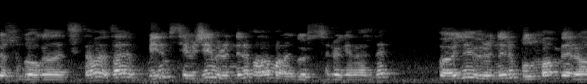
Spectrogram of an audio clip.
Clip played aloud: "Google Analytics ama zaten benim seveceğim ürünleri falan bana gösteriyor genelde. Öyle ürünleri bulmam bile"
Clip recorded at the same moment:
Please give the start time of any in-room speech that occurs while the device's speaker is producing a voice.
none

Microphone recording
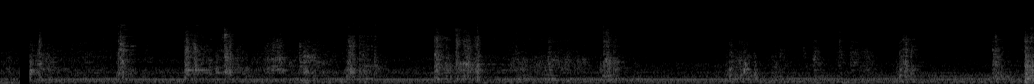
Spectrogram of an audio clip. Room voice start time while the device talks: none

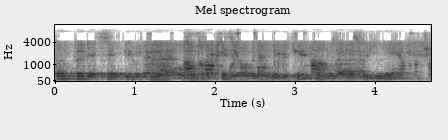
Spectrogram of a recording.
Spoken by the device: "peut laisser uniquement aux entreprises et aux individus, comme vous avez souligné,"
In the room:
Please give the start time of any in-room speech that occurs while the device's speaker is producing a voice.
1.1 s

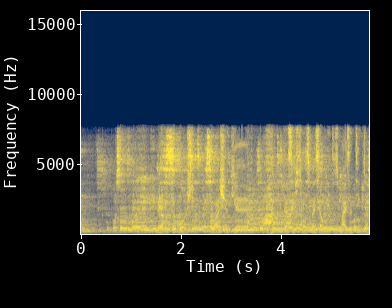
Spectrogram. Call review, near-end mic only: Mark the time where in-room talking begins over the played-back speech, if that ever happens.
1.5 s

